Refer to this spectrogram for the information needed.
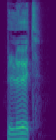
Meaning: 1. stupid, dim-witted 2. unfortunate, annoying (of situations) 3. stupid, damn; used as a general descriptor towards things one is frustrated with 4. shy, timid
- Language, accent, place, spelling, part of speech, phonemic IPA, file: German, Germany, Berlin, blöd, adjective, /bløːt/, De-blöd.ogg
